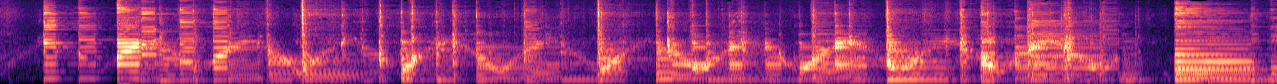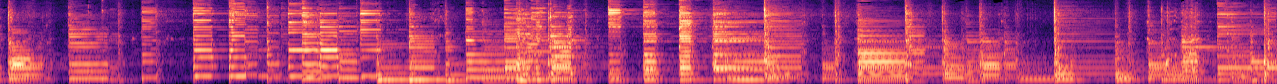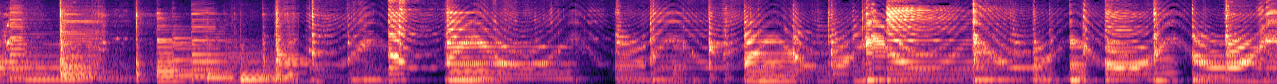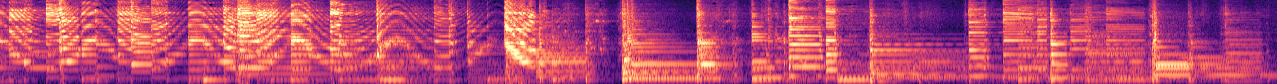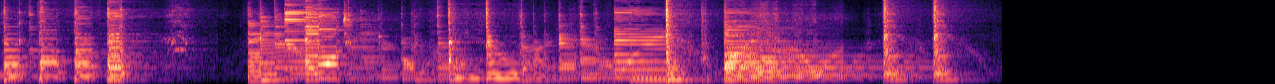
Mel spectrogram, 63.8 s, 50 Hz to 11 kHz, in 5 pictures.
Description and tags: Acoustic direct to Smart-Phone device, adding second line in edit on Sony Vegas 15.0 (Movie Magix), with minor 'wah' or 'flange' on parts.
finger, ambient, guitar, clean, frialing, picking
